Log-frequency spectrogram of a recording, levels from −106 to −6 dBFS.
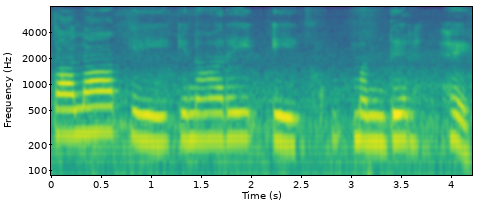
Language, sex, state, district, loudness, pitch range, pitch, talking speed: Hindi, female, Madhya Pradesh, Dhar, -15 LUFS, 215-235 Hz, 230 Hz, 85 wpm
